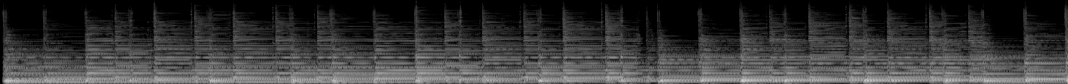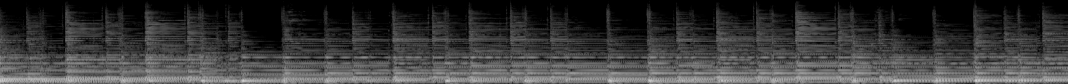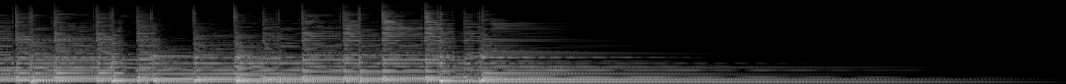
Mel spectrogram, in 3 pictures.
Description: Gitarre; Manultec MT-E.8012; ORCA BAY; ohne ORCA BAY

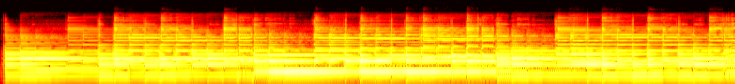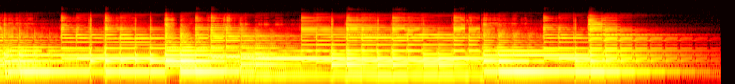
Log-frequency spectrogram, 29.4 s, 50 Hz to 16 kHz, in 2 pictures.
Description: Boss DM 101 Vintage mit Vibrato Modulation

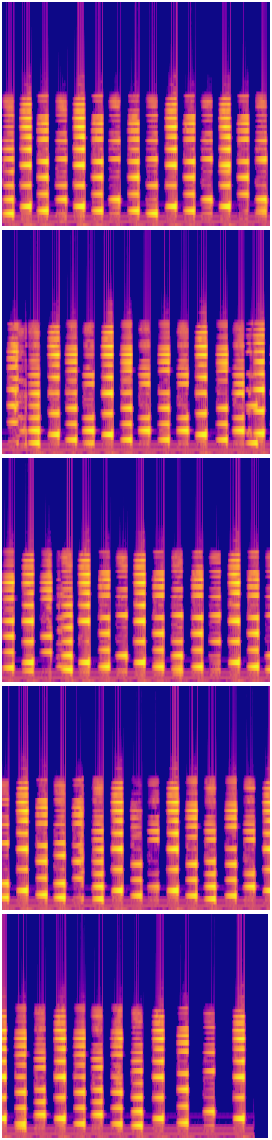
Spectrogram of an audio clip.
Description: EHX Pico Attack Decay Poly Decay ganz zu

